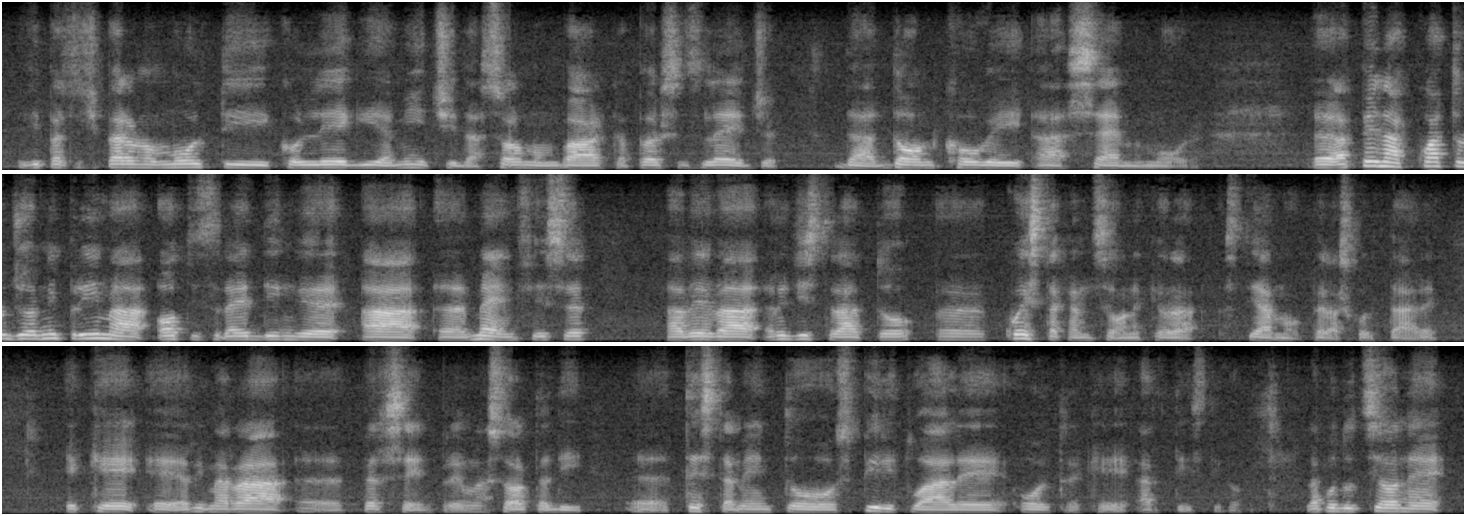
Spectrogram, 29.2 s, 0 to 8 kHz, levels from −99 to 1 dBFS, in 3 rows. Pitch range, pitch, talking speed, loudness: 125-150 Hz, 135 Hz, 115 wpm, -25 LUFS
